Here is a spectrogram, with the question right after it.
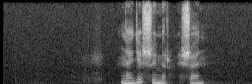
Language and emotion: Russian, sad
